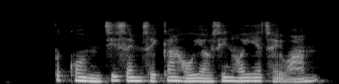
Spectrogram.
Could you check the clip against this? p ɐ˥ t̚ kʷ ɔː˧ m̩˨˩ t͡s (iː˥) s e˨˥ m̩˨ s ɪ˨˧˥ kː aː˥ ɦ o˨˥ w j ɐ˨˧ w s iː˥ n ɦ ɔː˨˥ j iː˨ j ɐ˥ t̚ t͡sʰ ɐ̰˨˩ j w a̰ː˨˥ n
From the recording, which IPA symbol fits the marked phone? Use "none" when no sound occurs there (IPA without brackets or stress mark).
iː˥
